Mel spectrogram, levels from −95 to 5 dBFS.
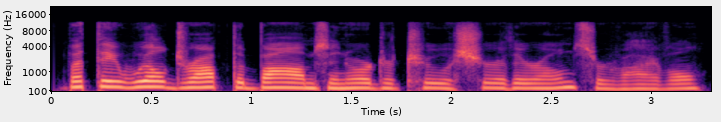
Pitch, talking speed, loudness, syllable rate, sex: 190 Hz, 235 wpm, -17 LUFS, 5.6 syllables/s, female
